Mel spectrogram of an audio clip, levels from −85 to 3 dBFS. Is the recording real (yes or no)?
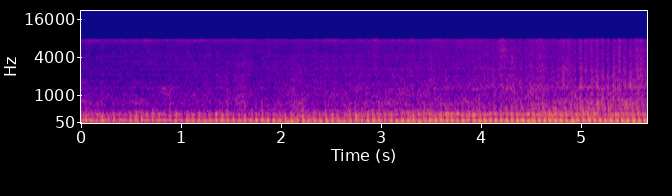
no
